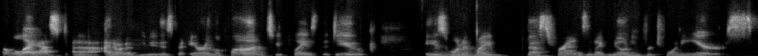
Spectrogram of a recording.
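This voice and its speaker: A woman chatting casually as an interview guest, talking in an effusive, animated storytelling way. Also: mid-range voice, normal speed, low-quality recording. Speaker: interview guest, game voice and motion capture actor.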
